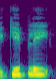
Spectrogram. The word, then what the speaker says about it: Ghibli: it Studio jibli or you can call it Studio gibli I have alternated between the two in the past I think jibli is kind of the main pronunciation so that's what I'm going to go with for these episodes but it doesn't matter if you call it gibli or jibli and I'm going to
